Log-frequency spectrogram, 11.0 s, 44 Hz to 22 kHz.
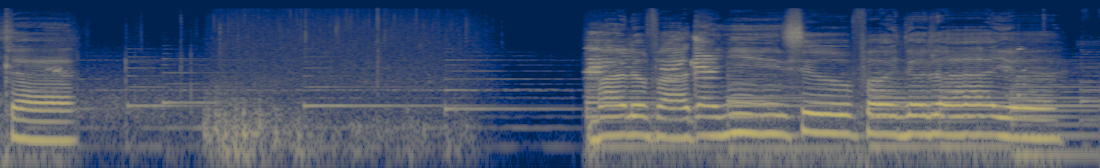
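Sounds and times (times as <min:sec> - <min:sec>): soft sustained music: 0:00.0 - 0:11.0
heavy rain: 0:01.9 - 0:05.0.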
